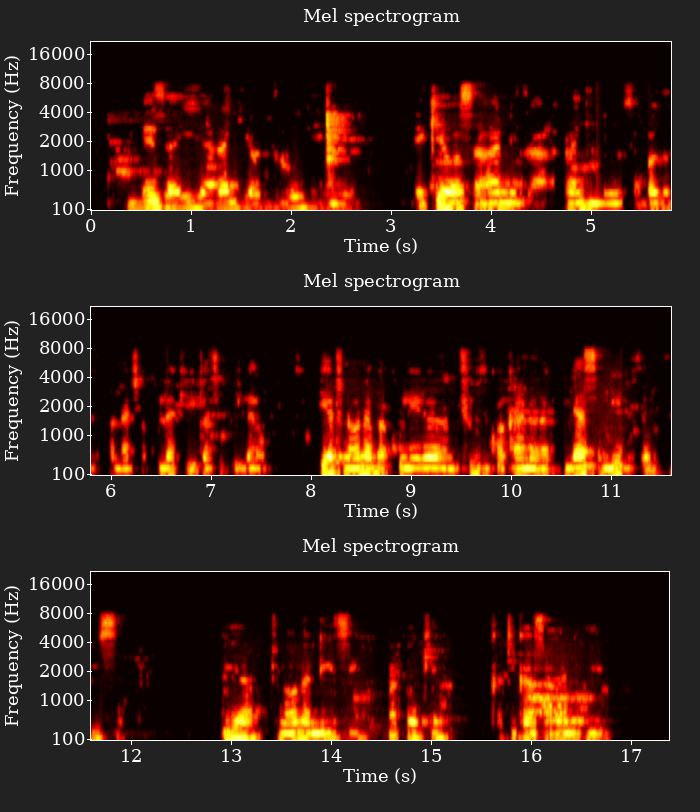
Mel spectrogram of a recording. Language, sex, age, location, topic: Swahili, male, 25-35, Mombasa, agriculture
